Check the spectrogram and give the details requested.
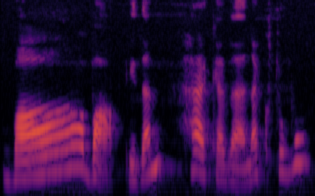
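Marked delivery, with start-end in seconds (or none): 0.0-1.1 بابا said slowly and loud with long aa; stretched baba. Shown as a demonstration. Teacher reading the word baba to children. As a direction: draw out بابا. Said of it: "لأن الباء التصق بآ".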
